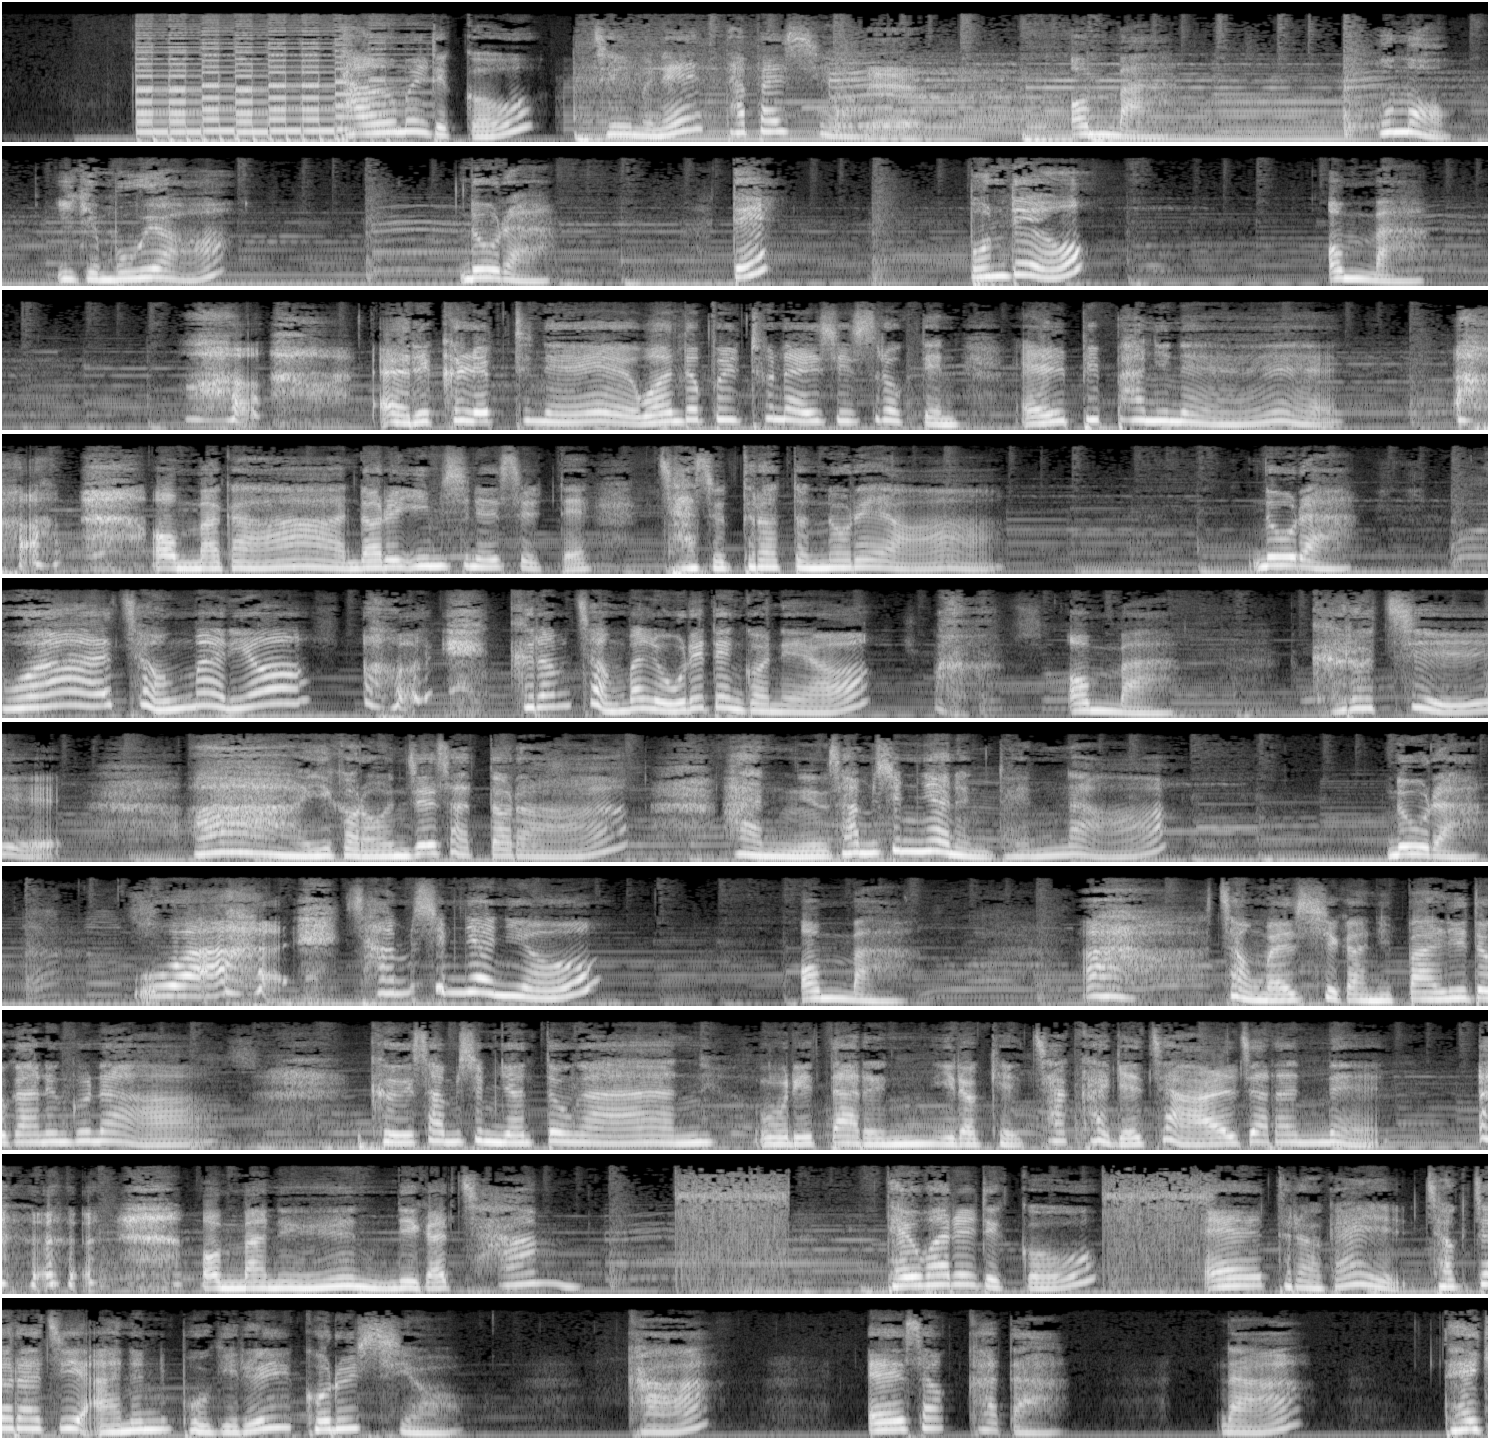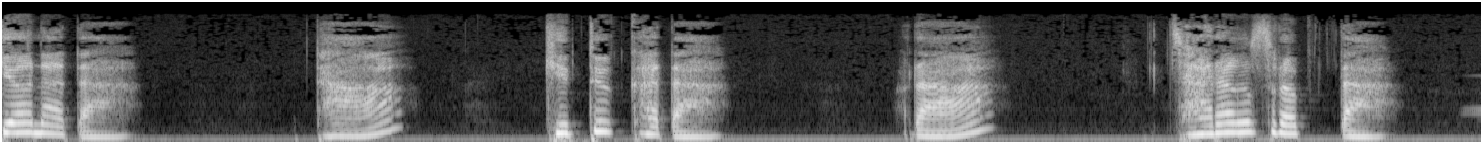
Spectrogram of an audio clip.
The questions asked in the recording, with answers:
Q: 대화를 듣고 애 들어갈 적절하지 않은 보기를 고르시오.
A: 가! We can't say that someone is 착하게 자랐어 and be like, it's pitiful.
